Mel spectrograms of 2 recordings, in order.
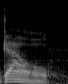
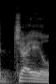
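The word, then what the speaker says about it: gaol: I know I'm probably mispronouncing Gal there. Gail out of time. Looking for Oscar Wild J. Of course it's a jail, isn't it? Of course it's a bloody jail. Imprisoned. It should be jail.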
